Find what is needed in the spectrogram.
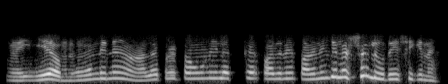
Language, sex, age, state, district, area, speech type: Malayalam, male, 30-45, Kerala, Alappuzha, rural, conversation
